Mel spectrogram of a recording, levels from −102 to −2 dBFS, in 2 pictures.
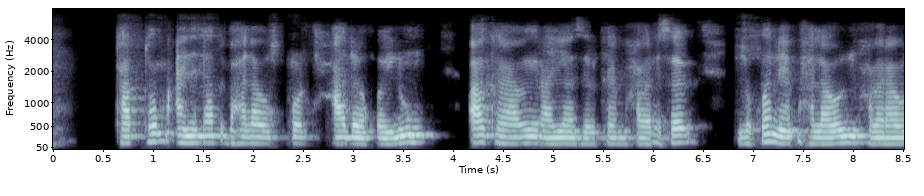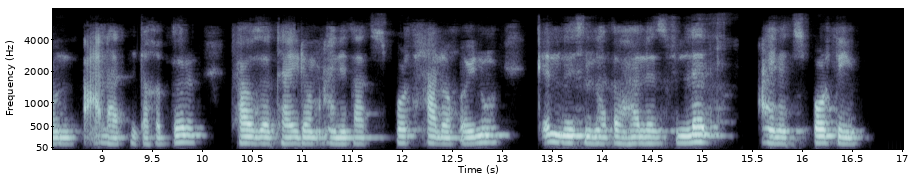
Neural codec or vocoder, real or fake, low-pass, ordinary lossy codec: autoencoder, 48 kHz, 32 numbers a frame, DAC-VAE, trained on Japanese speech; fake; 7.2 kHz; AAC, 32 kbps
